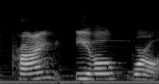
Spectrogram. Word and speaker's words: Primeval Whirl: I, for the life of me, could not say it right. I kept calling it Permaville or something like that. Yeah. I don't know why I couldn't get it into my head. That was Primeval Whirl.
